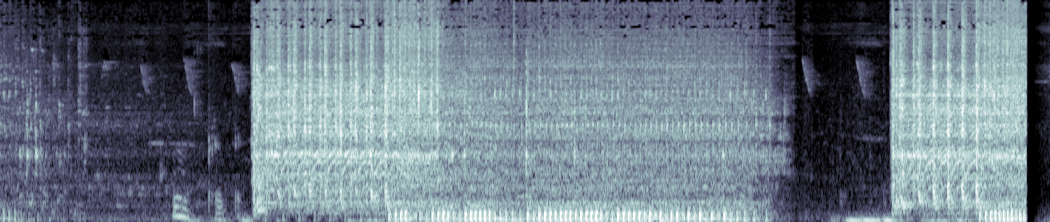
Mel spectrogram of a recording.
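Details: Honda Beat scooter: engine runs unevenly a few seconds, cuts out abruptly, restarts briefly and dies again; surging and sudden stalling, cause suspected but not confirmed.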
